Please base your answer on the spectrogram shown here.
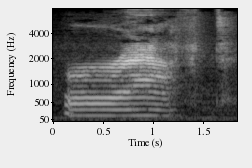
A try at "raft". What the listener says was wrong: I heard the, oh. That meant your tongue was down and your jaw was moving around, okay? In our position, tongue is up. Strong tongue. Raft.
